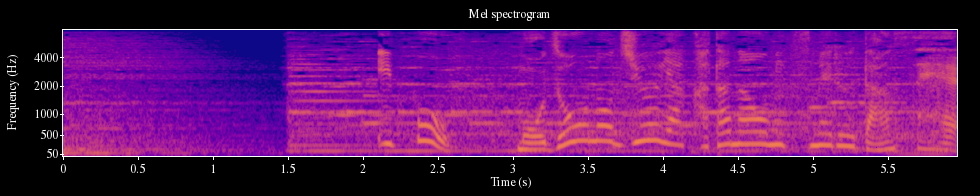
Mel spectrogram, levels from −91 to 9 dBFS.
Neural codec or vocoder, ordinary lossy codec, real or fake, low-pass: none; none; real; none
